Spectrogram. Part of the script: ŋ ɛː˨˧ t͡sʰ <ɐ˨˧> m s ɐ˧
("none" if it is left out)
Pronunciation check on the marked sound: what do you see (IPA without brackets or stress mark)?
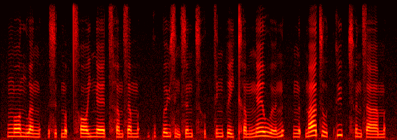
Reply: ɐ˨˧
